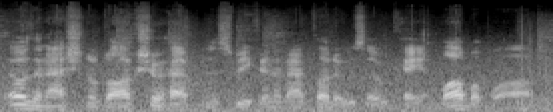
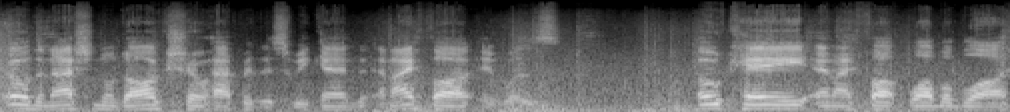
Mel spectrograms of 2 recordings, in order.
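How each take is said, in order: First: Droning copy of what she just heard; parroting flatly. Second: Mock Phil DeFranco. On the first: Retold or imitated. Streamer mimicking a fan who parrots Phil's opinions, mock flat drone. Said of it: "she would say". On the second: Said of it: "Phil DeFranco was like".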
